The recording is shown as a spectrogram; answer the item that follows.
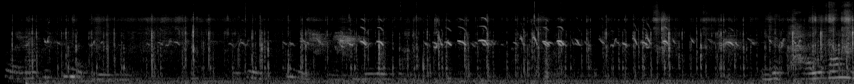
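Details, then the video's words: Baby chickens chirping from thirst for drinking water: many thin, high peeps overlap, growing denser after the first few seconds, over a steady low hum with faint murmuring voices. "Murgi chicks Chirping sounds with thirst for drink water"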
